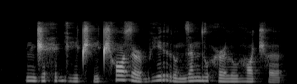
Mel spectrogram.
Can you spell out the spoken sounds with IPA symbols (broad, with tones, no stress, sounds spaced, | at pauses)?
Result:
n d͡ʒ ɪ˦ h ɪ˦ ɡʱ i˨ t͡ʃʼ i˨ t͡ʃʰ ɔ˦ z ə˞˨ bʱ i˦ r u˨ n z ə˦ n d u˦ h ə˞˧ l u˧ ɦ ɔ˧ t͡ʃʰ ə˨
